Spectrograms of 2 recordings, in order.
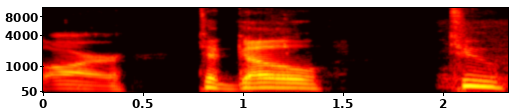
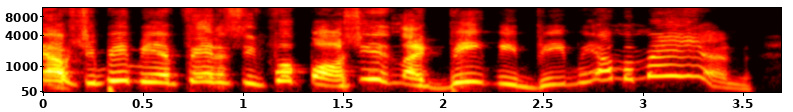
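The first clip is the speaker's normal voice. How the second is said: super high-pitched, loud, squeaking, protesting voice; 14 semitones higher, 7 dB louder than usual. Retelling a man answering the cops, imitating Kevin's high voice. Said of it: "his voice got all like super fucking high".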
